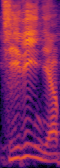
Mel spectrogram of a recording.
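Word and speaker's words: 吉林: 근데 중국어 발음에 길림과 계림이 지린이야. 발음이 같아. 성조만 다르지.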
